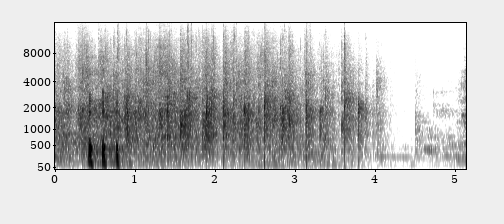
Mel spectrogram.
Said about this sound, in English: You can clap.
